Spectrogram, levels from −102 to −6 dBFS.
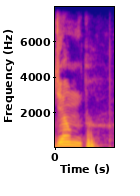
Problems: constant background noise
